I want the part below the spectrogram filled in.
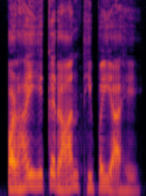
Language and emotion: Sindhi, neutral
